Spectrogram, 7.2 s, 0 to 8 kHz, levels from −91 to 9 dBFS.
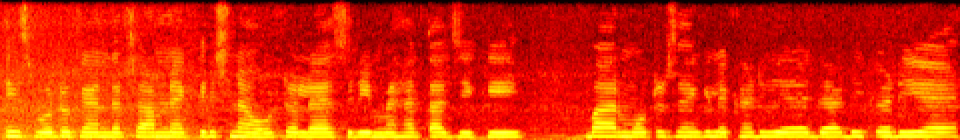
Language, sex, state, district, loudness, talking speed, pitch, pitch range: Hindi, female, Rajasthan, Bikaner, -14 LUFS, 165 wpm, 240 Hz, 235-245 Hz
